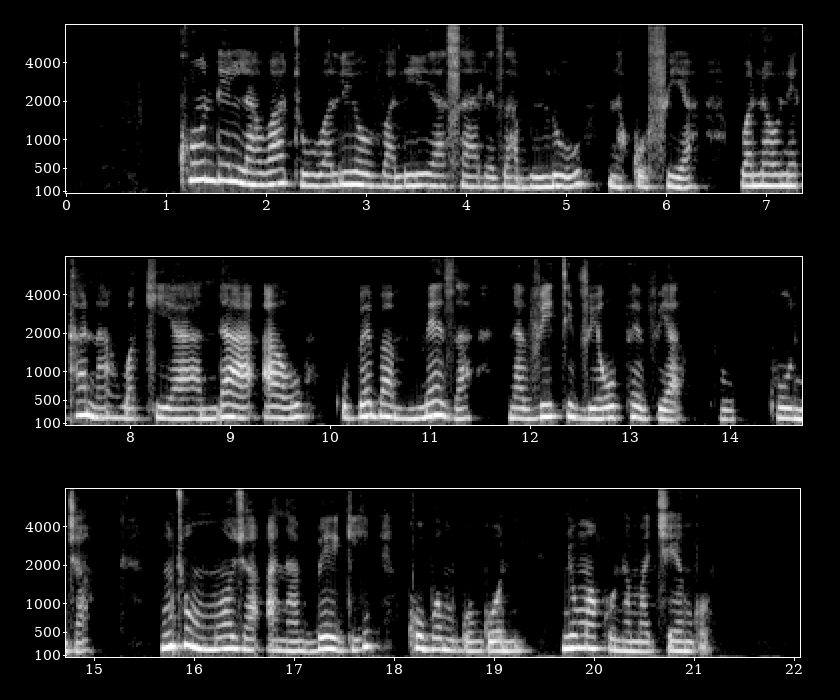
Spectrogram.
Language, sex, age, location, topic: Swahili, female, 36-49, Kisii, health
